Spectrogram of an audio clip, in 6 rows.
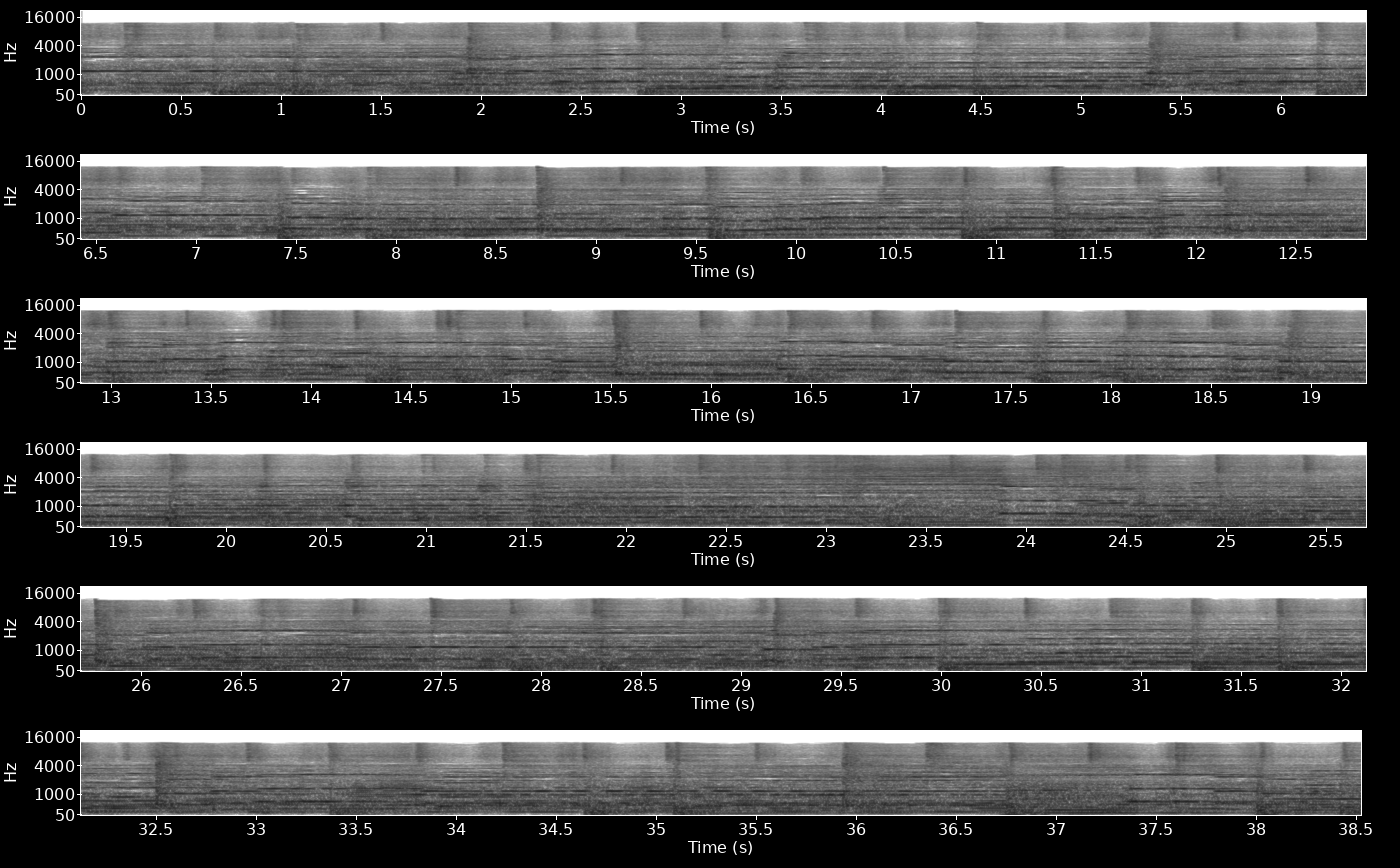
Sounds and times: Drum: 0:00.0 - 0:38.5
Steelpan: 0:00.0 - 0:38.5.

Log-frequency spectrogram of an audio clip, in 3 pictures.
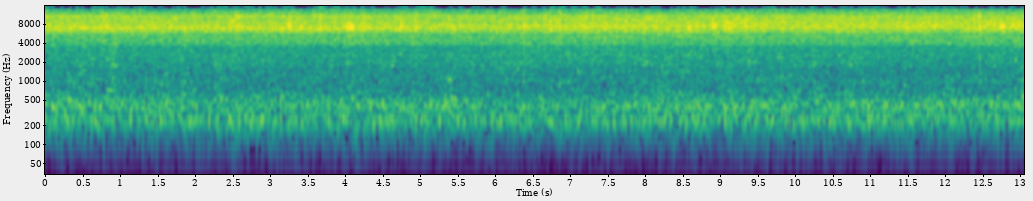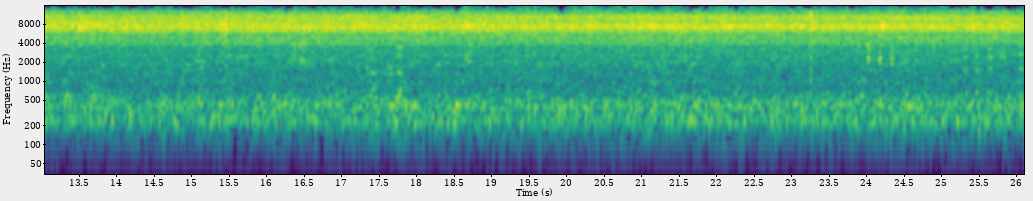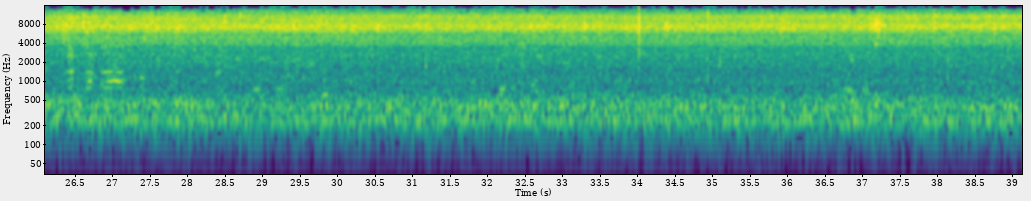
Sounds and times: Speech: 0:00.0 - 0:11.6, 0:12.4 - 0:30.5, 0:31.9 - 0:35.6, 0:36.5 - 0:39.1.

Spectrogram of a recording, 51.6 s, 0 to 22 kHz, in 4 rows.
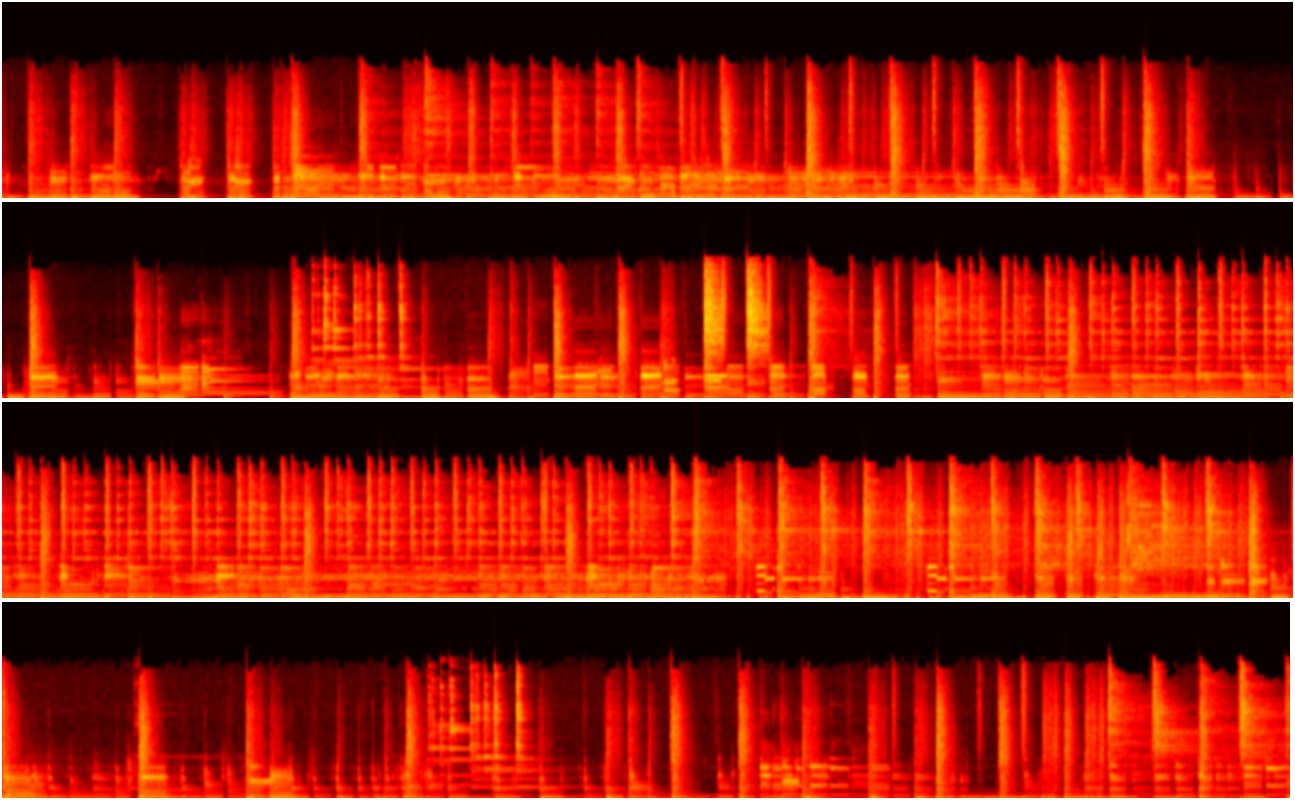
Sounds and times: Soundtrack music: 0:03.6 - 0:11.6
Theme music: 0:04.0 - 0:11.1, 0:15.9 - 0:18.0.

